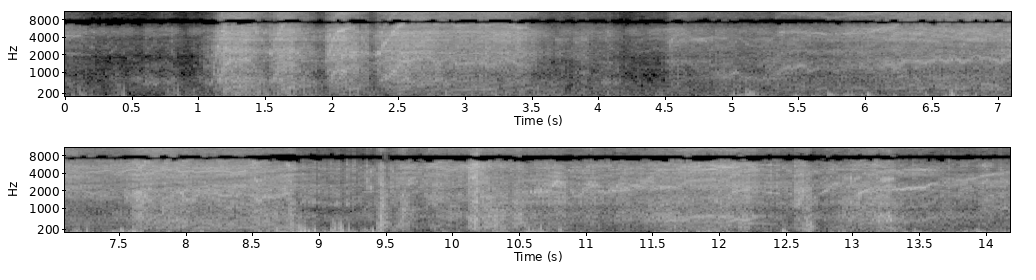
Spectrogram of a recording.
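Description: Mugen Seiki radio-controlled off-road buggy running on a grass track, its motor note rising and falling as it accelerates and slows through the corners and jumps.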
